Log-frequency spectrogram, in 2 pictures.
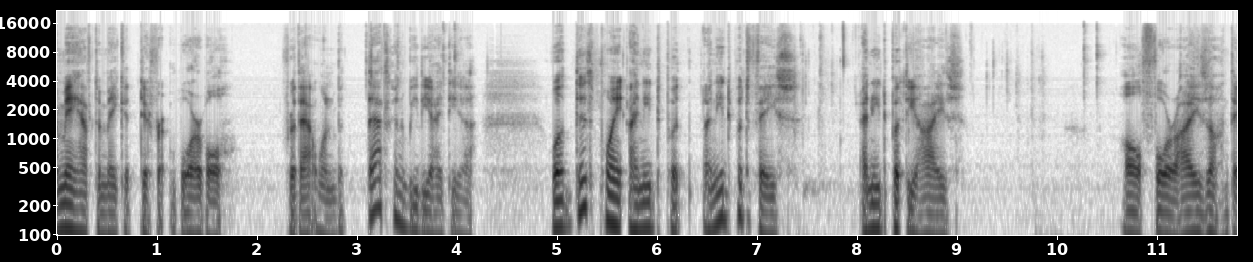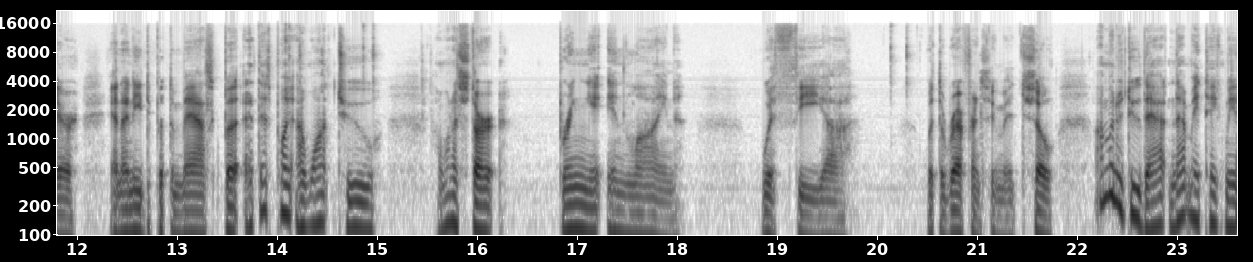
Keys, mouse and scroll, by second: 2.8 scroll down 2, 3.1-3.4 middle drag, 3.9 click, 7.4 KP_1, 9.7 z, 14.2 click, 14.9 click, 15.5 g, 21.8-22.3 scroll up 1, 22.3-23.3 scroll up 1, 23.3-23.6 scroll up 1.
